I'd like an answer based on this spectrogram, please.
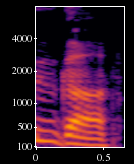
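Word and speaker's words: hygge: And she told me that that's pronounced huga.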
